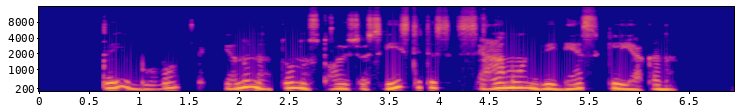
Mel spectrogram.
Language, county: Lithuanian, Utena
